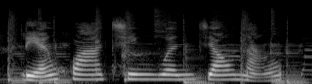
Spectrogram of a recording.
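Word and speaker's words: 连花清瘟胶囊: You pronounce it Lianhua Qinhuan Jiaonan. Lian is Lian Qiao, which is a kind of dried fruit, and Hua is Jin Yin Hua, a kind of flower.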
